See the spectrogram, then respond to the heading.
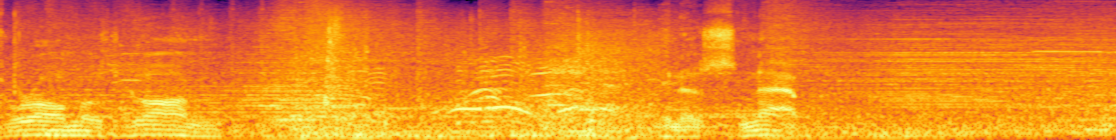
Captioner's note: cable cracks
